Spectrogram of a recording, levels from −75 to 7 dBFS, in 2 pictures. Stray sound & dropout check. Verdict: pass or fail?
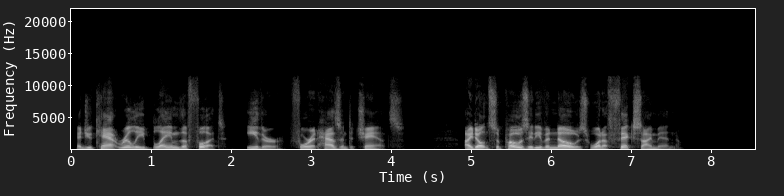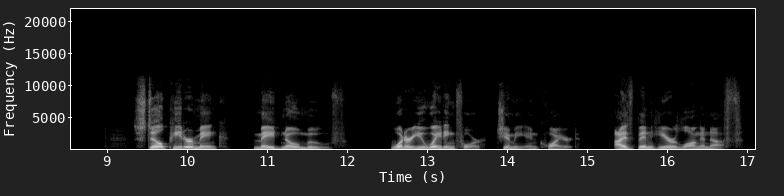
pass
